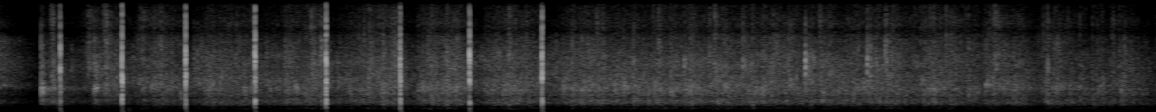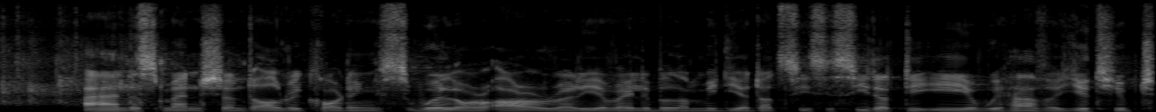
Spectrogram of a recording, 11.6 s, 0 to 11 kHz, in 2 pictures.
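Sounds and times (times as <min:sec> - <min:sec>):
conference audience applauding: 0:00.0 - 0:06.6
sharp loud claps: 0:00.0 - 0:06.7
speech: 0:06.2 - 0:11.5.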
